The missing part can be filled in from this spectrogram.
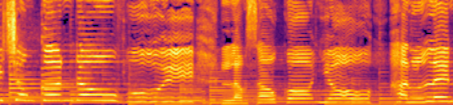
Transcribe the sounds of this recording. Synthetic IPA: t͡ɕɔ˧wŋ͡mkəː˧nɗə˧wvu˧˩˨j | laː˨˩msaː˧wkɔ˨˦ɲɔ˧˩ | ha˨˩ŋle˧n

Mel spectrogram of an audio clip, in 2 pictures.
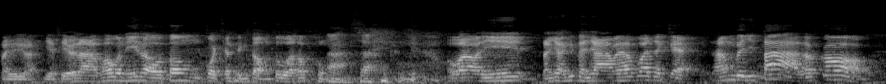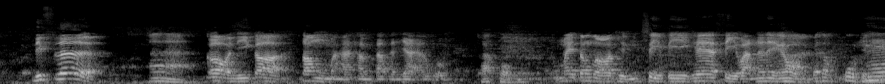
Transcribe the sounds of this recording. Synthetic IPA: pa˧kɔ˨˩njaː˨˩si˨˩˦weː˧laː˧pʰɔ˦˥wa˧nːiː˦˥ɾa˧wt̪ɔ˥˩ŋko˨˩t̪̚ka˧nt̪ʰɯ˩˦ŋsɔː˩˦ŋt̪u˧ɐkʰa˦˥pʰːo˨˩˦mːʰ˧˩a˥˩pʰɔ̰˦˥waː˥˩wa˧nːiː˦˥sa˨˩˦ŋjaː˨˩k̪ʰiː˥˩sa˩˦njaː˧pa˧jkʰa˦˥p̚waː˥˩t͡ɕa˨˩kɛ˨˩t̪ʰa˦˥ŋbe˧li˦˧˥t̪aː˥˩lɛː˦˥wkɔː˥˩ | ni˦˥p̚lɤː˥˩ | ʔaː˧˩kɔː˥˩wa˧nːiː˦˥kɔː˥˩t̪ɔ˥˩ŋma˧ɦa̰ː˩˦t̪ʰa˧mt̪aː˧˩msa˩˦njaː˧kʰa˦˥pʰːo˨˩˦m | kʰa˦˥pʰːo˨˩˦mma˥˩jt̪ɔ˥˩ŋɾɔː˧t̪ʰɯ˩˦ŋsiː˨˩piː˧kʰɛː˥˩siː˨˩wa˧nːa˥˩˨lɛ˧˩kʰa˦˥pʰːma˥˩jt̪ɔ˥˩ŋpʰuː˥˩t̪ʰːɯ˨˩

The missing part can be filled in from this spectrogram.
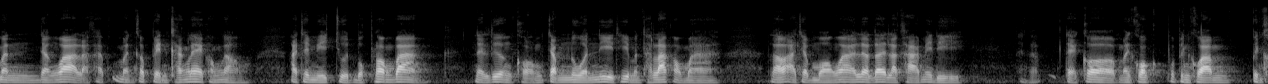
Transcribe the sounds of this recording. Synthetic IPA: ma˧nja˧ŋwaː˥˩la̰˨˩kʰa˦˥p̚ma˧nkɔː˥˩pe˧nkʰɾa˦˥˩ŋɾɛː˥˩kʰːɔː˩˦ŋɾa˧w | ʔaː˨˩t̪̚t͡ɕa˨˩miː˧t͡ɕu˨˩t̪̚bo˨˩kpʰlɔ˥˩ŋbaː˥˩ŋ | na˧jɾɯ˥˩əŋkʰɔː˩˦ŋt͡ɕa˧mnu˧ənːiː˥˩t̪ʰiː˥˩ma˧nt̪ʰa˧la˦˥k̚ʔa˨˩w̚maː˧ | ɾa˧wʔa̰ː˨˩t̪̚t͡ɕa˨˩mɔː˧ŋwaː˥˩lɛ˦˧˩daː˥˩jɾaː˧kʰaː˧ma˥˩jdiː˧ | na˦˥˩kʰa˦˥p̚t̪ɛː˨˩kɔː˥˩ma˧nkʰɔː˧˩˥pe˧nkʰwaː˧mpe˧nkʰ

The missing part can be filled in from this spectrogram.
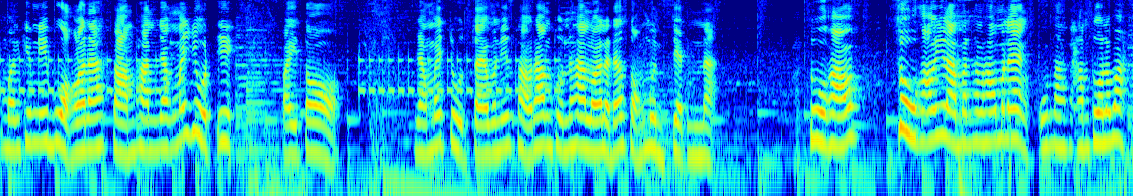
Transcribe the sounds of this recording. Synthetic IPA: mɯ˩˦ənkʰi˦˥mniː˦˥˩bu˨˩ək̚lɛː˧˩wna˦˥saː˨˩˦mpʰa˧nja˧ŋma˥˩jːu˨˩t̪̚ʔiː˨˩k̚pa˧jt̪ɔː˨˩ | ja˧ŋma˥˩jt͡ɕuː˨˩t̪̚t͡ɕa˨˩jwa˧nːiː˦˥˩saː˨˩˦wt̪ʰa˧˥˩mt̪ʰu˧n˧aː˥˩ɾɔː˦˥jlɛː˧˩˦t̪ʰaː˧˥ŋsɔː˩˦ŋmɯː˨˩nt͡ɕe˨˩t̪̚mɯ˧˩nʔa̰˧˩ | suː˧˩kʰa˦˥˩w | suː˧˩kʰa˦˥wniː˧˥˩la˧˩ma˧˥˨nkʰa˧kʰa˦˥˩wmaː˧lɛː˧˩ŋʔuː˧˩maː˧saː˨˦mt̪u˧lːwaː˧˩

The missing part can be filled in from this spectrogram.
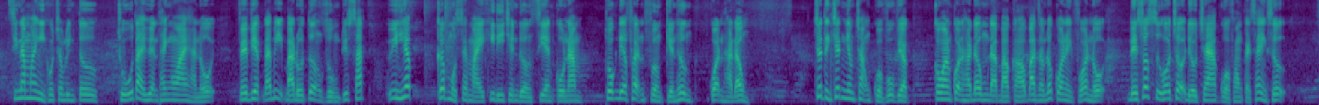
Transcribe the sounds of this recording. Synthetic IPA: sï˧ŋna˧mhaː˧jŋi˨˩nxə˧ŋ͡mt͡ɕa˧mli˧ŋ̟t̪ɨ˧t͡ɕu˨˦t̪a̰ː˧˨jhwḭ˧˨ənt̪ʰa˧jŋ̟hwaː˧jɦaː˨˩no̰˧˨j | ve˨˩vi˨˩ək̚ɗa̰ː˧˥ɓḭ˧˨ɓaː˨˧˩ɗo˨˦jt̪ɨ̰˧˨əŋzʊ˨˩ŋ͡mt̪wi˦˥ət̚sa˦˥t̚ | ʔwi˧hi˦˥əp̚kə˦˥p̚mo˨˩t̚sɛ˧ma˨˦jxi˧ɗi˧t͡ɕe˧nɗɨ˨˩əŋsi˧ʔɛ˧nko˧na˧m | t̪ʰək̚ɗḭ˧˨əfə̰˧˨nfɨ˨˩əŋki˨˦nhɨ˧ŋ | kwə̰˧˨nɦaː˨˩ɗə˧wŋ͡m | t͡ɕɨ˦˥k̚t̪ï˨˦ŋt͡ɕa˦˥k̚ɲi˧əmt͡ɕɔ̰˧˨wŋ͡mku˧˩əvṵ˧˨vi˨˩ək̚kːə˧wʔaː˧nkwə̰˧˨nhaː˨˩ɗə˧wŋ͡mɗa̰ː˧˥ɓaː˨˦wkaː˨˦wɓaː˧nzaː˧˩mɗə˦˥kə˧waː˧˩˨ŋ̟fo˨˦haː˨˩no̰˧˨jɗe˨˩swə˦˥t̚sɨ̰˧˨ho̰˧˥t͡ɕə̰ː˧˨ɗi˨˩əwt͡ɕaː˧ku˧˩əfɔ˨˩wŋ͡mka˧˩ŋ̟saː˦˥hi˨˩ŋsɨ̰˧˨

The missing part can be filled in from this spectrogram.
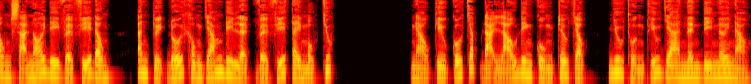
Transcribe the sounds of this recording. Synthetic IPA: ʔə˧wŋ͡msɛ̰˧˥nɔ˨˦jɗi˧ve˨˩fi˨˦əɗə˧wŋ͡m | ʔa˧jŋ̟t̪wi˨˩ət̚ɗo˨˦jxə˧wŋ͡mzaː˨˦mɗi˧lḛ˨˩t̚ve˨˩fi˨˦ət̪ə˧jmo˨˩t̚t͡ɕu˦˥t̚ | ŋa̰ː˧˨wki˧əwko˨˦t͡ɕə˦˥p̚ɗa̰ː˧˨jla̰ː˧˥˩wɗi˧ənku˨˩ŋt͡ɕe˧wt͡ɕə˨˩wk͡p̚ | ɲu˧t̪ʰwə̰˧˨nt̪ʰi˨˦əwzaː˧ne˧nɗi˧nəː˧jnaː˨˩w

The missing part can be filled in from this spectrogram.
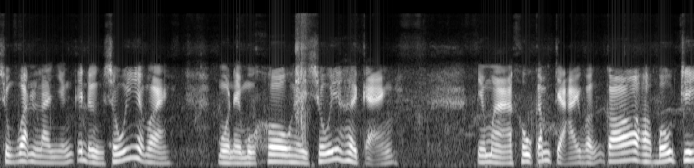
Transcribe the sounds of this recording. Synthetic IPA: sʊ˧ŋ͡mkwa˧jŋ̟laː˨˩ɲɨ̰˧˥ŋkaː˨˦jɗɨ˨˩əŋsu˨˦əjɲa˧ɓa̰ː˧˨ŋmu˨˩əna˨˩jmu˨˩əxo˧he˨˩su˨˦əjɦəː˧jka̰ː˧˨ŋ | ɲɨ˧ŋmaː˨˩xu˧kaː˨˦mt͡ɕa̰ː˧˨jvə̰˧˥nkɔ˨˦˧ɓo˨˦t͡ɕi˨˦

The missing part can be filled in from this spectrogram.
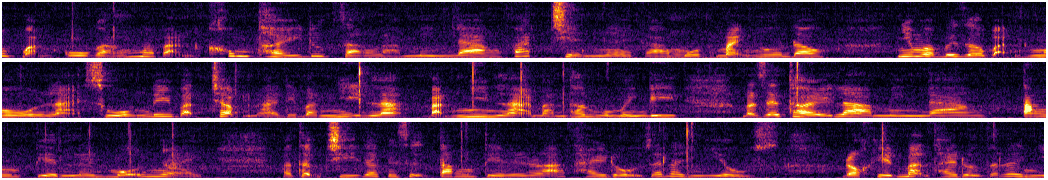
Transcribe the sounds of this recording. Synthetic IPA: k̚ɓa̰ː˧˨nko˨˦ɣa˨˦ŋmaː˨˩ɓa̰ː˧˨nxə˧wŋ͡mt̪ʰə˨˦jɗɨ˨˩ək̚za˨˩ŋlaː˨˩mï˨˩ŋ̟ɗaː˧ŋfaː˦˥t̚t͡ɕi˧˩ənŋa˨˩jkaː˨˩mo˨˩t̚ma̰˧˨jŋ̟həː˧nɗə˧w | ɲɨ˧ŋmaː˨˩ɓə˧jzəː˨˩ɓa̰ː˧˨nŋo˨˩jla̰ː˧˨jsu˨˦əŋɗi˧ɓa̰ː˧˨nt͡ɕə̰˧˨mnaː˨˦jɗi˧ɓa̰ː˧˨nɲḭ˧˨˩nla̰ː˧˨jɓa̰ː˧˨nɲi˨˩nla̰ː˧˨jɓaː˧˩nt̪ʰə˧nku˧˩əmï˨˩ŋ̟ɗi˧ | ɓa̰ː˧˨nsɛ̰˧˥t̪ʰə˨˦jlaː˨˩mï˨˩ŋ̟ɗaː˧ŋt̪a˧ŋt̪i˨˦ənle˧nmo̰˧˥jŋa˨˩j | vaː˨˩t̪ʰə̰˧˨mt͡ɕi˨˦laː˨˩kaː˨˦sɨ̰˧˨t̪a˧ŋt̪i˨˦nɗə˨˦nɔ˨˧˦a̰ː˧˥t̪ʰa˧jɗo˧˩jzə˦˥t̚laː˨˩ɲi˨˩əw | ɗɔ˨˦xi˨˦ənɓa̰ː˧˨nt̪ʰa˧jɗo˧˩jzə˦˥t̚laː˨˩ɲi˨

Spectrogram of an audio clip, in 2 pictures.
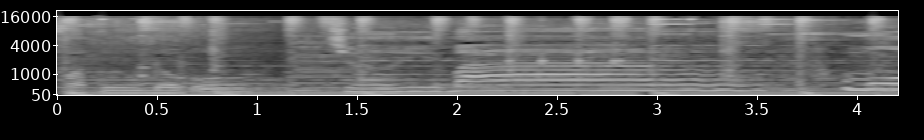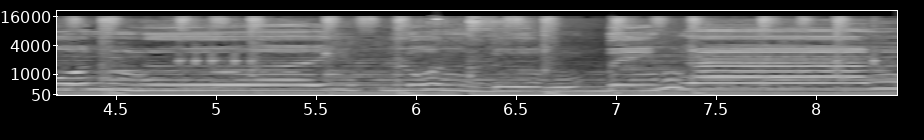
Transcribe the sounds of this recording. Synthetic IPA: fə˨˩t̚nɗo̰˧˨ | t͡ɕəː˨˩jɓaː˧n | mu˧ənŋɨ˨˩əəj | lu˧ənɗɨ˨˩əŋɓï˧˩ŋ̟ʔa˧ | n

